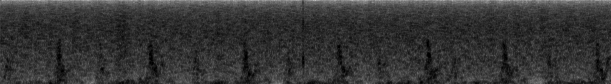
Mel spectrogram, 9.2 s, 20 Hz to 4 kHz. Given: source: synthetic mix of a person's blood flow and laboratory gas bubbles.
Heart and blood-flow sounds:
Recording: Doppler ultrasound of blood flow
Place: precordium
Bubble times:
4.51-4.59 s: bubbles
From the record:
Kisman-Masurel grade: 123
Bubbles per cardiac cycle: 1 to 2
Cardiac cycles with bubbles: 10 to 50%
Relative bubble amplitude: loud (0.450 to 0.775)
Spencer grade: 2 (many but less than half of the cardiac periods contain bubble signals, singularly or in groups)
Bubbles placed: only in the low amplitude regions of the cardiac cycle

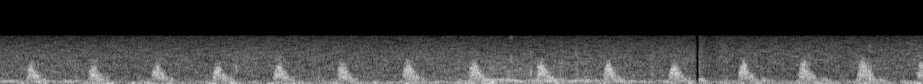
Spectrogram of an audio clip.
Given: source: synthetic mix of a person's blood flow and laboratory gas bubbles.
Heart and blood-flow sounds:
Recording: Doppler ultrasound of blood flow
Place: subclavian vein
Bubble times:
5.09-5.14 s: bubbles
5.28-5.35 s: bubbles
From the record:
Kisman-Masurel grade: 112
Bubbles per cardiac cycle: 1 to 2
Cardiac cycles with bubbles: 1 to 10%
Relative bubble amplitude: moderate (0.250 to 0.450)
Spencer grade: 1 (occasional bubble signal discernible with the cardiac motion signal, with majority of cardiac periods free of bubbles)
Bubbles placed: anywhere in the cardiac cycle

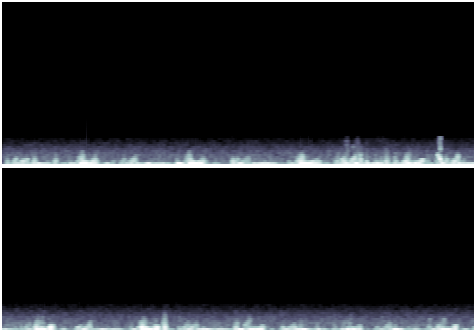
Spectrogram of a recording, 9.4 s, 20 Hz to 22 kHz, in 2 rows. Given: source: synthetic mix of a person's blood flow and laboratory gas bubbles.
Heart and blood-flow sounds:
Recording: Doppler ultrasound of blood flow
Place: precordium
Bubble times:
3.37-3.67 s: bubbles
3.71-3.88 s: bubbles
4.31-4.67 s: bubbles
From the record:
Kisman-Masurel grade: 212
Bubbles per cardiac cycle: several, 3 to 8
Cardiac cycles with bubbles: 1 to 10%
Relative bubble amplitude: moderate (0.250 to 0.450)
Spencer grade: 1 (occasional bubble signal discernible with the cardiac motion signal, with majority of cardiac periods free of bubbles)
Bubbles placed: only in the low amplitude regions of the cardiac cycle

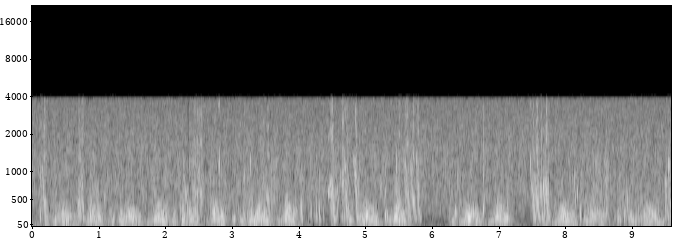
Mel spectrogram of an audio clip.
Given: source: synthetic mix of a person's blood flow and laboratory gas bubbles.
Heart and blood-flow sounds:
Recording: Doppler ultrasound of blood flow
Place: precordium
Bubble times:
0.09-0.26 s: bubbles
0.66-1.00 s: bubbles
1.06-1.15 s: bubbles
1.99-2.06 s: bubbles
2.22-2.60 s: bubbles
2.78-2.85 s: bubbles
2.99-3.10 s: bubbles
3.16-3.73 s: bubbles
3.95-4.09 s: bubbles
4.14-4.94 s: bubbles
5.21-5.39 s: bubbles
5.43-5.86 s: bubbles
6.32-6.42 s: bubbles
6.73-6.82 s: bubbles
7.09-7.21 s: bubbles
7.44-7.80 s: bubbles
8.10-8.67 s: bubbles
8.73-9.12 s: bubbles
9.48-9.60 s: bubbles
From the record:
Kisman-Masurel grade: 242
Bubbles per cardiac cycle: several, 3 to 8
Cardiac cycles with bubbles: 100%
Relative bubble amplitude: moderate (0.250 to 0.450)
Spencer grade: 3 (all of the cardiac periods contain showers or single bubble signals, but not dominating or overriding the cardiac motion signals)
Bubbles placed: only in the low amplitude regions of the cardiac cycle

